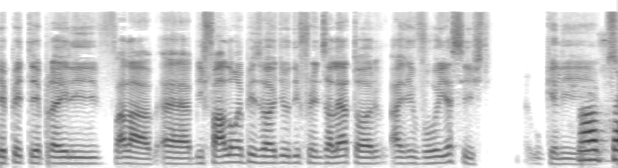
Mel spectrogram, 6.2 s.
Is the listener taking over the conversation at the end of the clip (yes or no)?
yes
